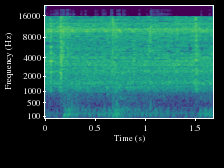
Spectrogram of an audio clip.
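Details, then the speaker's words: Honda CB250 Nighthawk bobber idling: idle stumbles with uneven, lumpy low thumps instead of a steady beat; runs rough, unhappy, from the faulty carburetor. "it's unhappy."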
